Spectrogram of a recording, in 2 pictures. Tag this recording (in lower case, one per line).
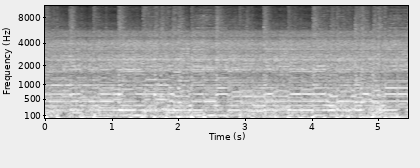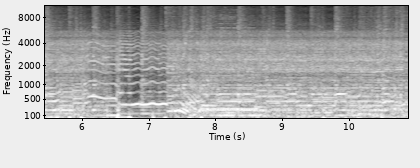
bass guitar
musical instrument
music
playing bass guitar
plucked string instrument
guitar
strum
